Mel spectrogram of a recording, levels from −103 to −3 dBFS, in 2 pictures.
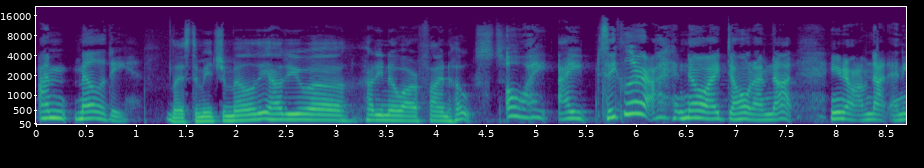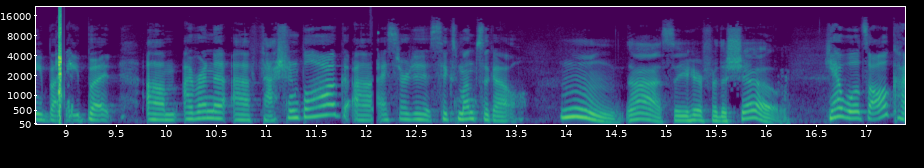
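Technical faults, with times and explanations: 8.90–9.08 s, corrupt frame muted: the decoder rejected damaged compressed frames, leaving an abrupt 0.18 s silent hole, about six frame lengths, with timing intact.
12.06–12.14 s and 16.11–16.25 s, corrupt frame decoded: damaged frames played anyway, misplacing energy into brief artifacts peaking around -25 dBFS and a fainter one around -40 dBFS.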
